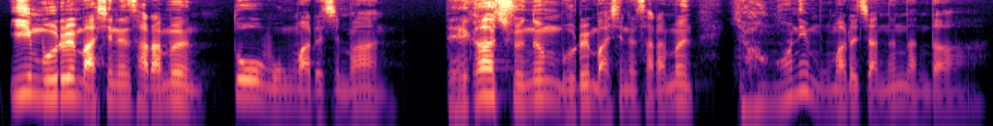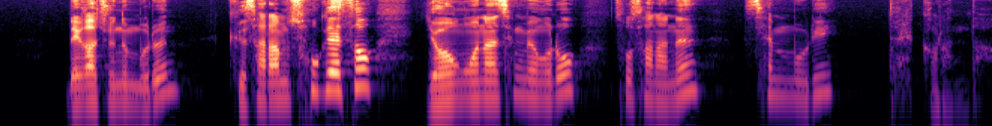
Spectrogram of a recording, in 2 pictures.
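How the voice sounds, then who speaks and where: A man voicing Jesus, speaking softly and kindly to a woman. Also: medium pitch, expressive, fairly quick, hardly any pauses, close to an everyday voice. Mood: gentle. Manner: soft, kindly.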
